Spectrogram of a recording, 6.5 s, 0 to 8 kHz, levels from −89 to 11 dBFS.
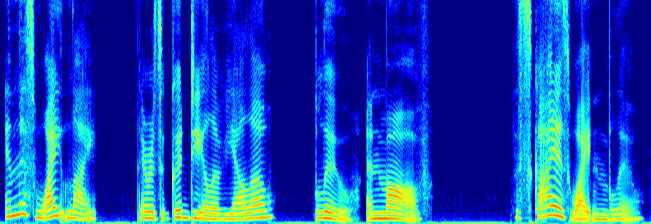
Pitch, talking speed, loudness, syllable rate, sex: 220 Hz, 185 wpm, -18 LUFS, 5.2 syllables/s, female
